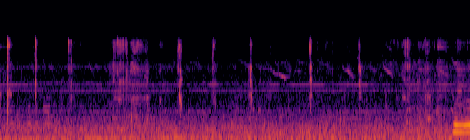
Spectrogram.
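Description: A person chewing sour fruit, with wet mouth clicks about every half second, then biting into a piece of fruit near the end, followed by a short hummed "mm".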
